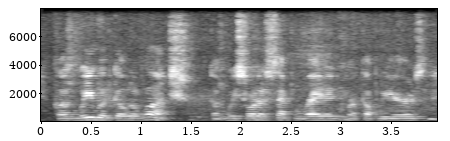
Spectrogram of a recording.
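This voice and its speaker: The room echo is audible and there is noticeable background noise. The speaker talks at a fairly quick pace. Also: man. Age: 80s+. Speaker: memorial speaker, businessman. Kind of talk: eulogy.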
